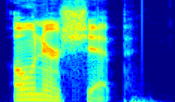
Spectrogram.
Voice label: "ownership", English voice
